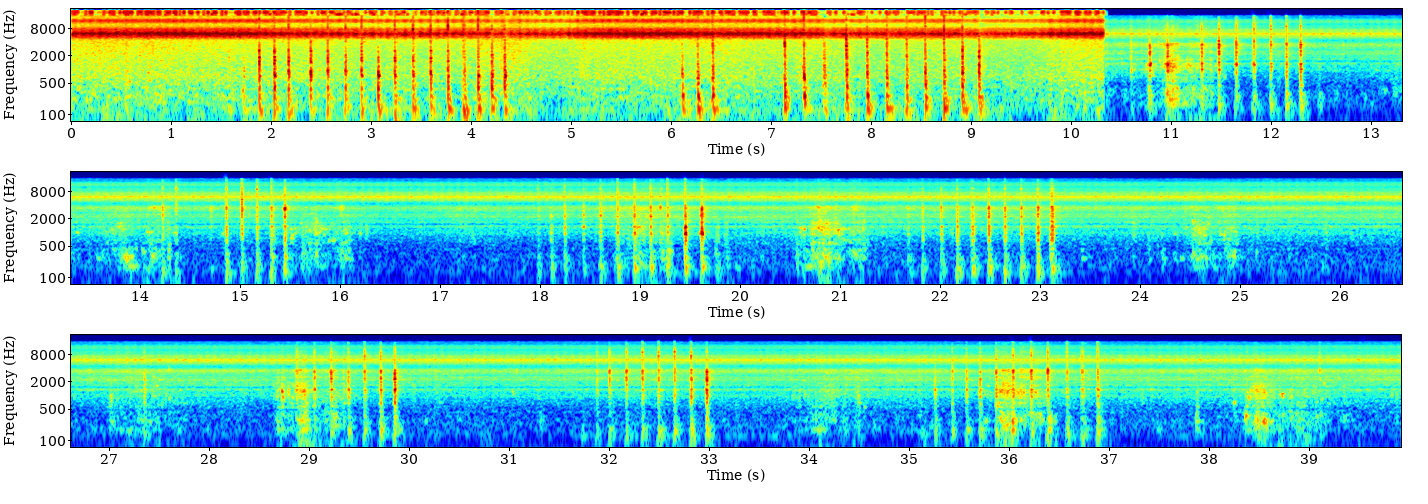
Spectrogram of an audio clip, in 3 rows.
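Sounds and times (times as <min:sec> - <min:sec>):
insects shrilling: 0:00.0 - 0:10.4
knocking and tapping on wood: 0:00.5 - 0:10.4.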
